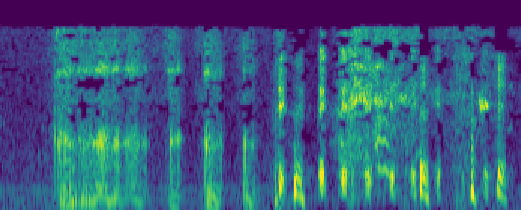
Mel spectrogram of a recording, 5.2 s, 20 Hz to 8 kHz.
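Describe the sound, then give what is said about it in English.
A man's voice imitates the loud snoring of two pilots who fell asleep on an Airbus at 38,000 feet while on autopilot: a long, rough, rasping snore, then a few shorter snorting breaths, followed by voices talking and laughing. “a story from The Guardian in the UK about two pilots on an Airbus that fell asleep while they were at 38,000 feet.”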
